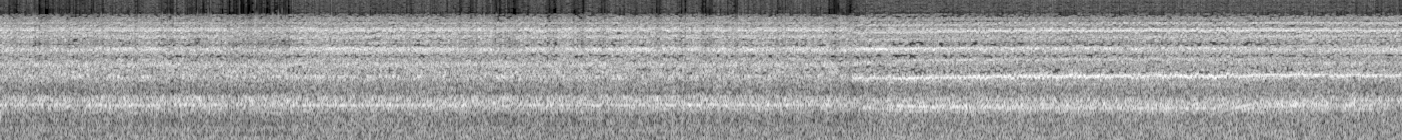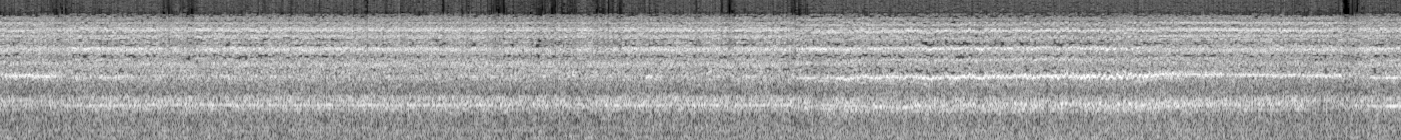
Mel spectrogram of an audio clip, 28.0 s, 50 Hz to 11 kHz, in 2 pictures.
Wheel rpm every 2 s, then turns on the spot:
230, 230, 230, 230, 220, 210, 220, 230, 230, 230, 230, 210, 210, 230.
none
